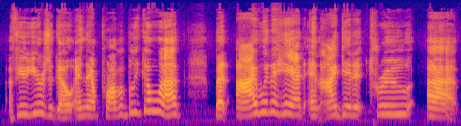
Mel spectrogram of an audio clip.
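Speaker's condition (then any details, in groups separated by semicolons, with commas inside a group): No condition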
